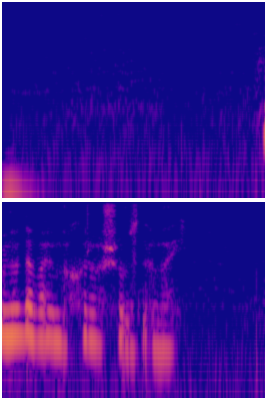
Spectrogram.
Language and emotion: Russian, sad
